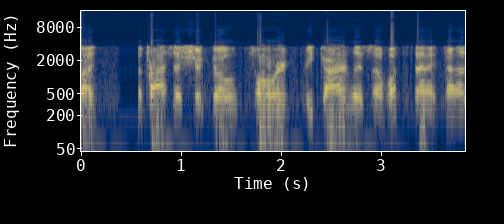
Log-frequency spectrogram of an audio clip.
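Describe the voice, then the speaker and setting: Using an ordinary speaking voice, a man speaks at a moderate pace with fairly even intonation. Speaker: caller. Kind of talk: political opinion call-in. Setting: phone call.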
